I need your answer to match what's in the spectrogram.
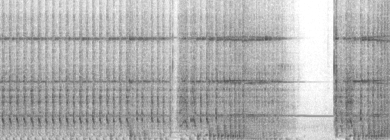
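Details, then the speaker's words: Rebuilt scooter two-stroke (old parts reused) at first start, no tank. Sharp, rapid popping at about ten beats a second, dropping out and catching again; angry, higher compression than stock, running. "hey that runs for longer than i expected considering it doesn't have a fuel tank but it's definitely running it sounds pretty angry i can hear from the way the starter turns over it's definitely higher compression than the stock engine"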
